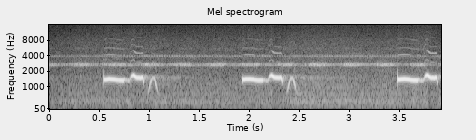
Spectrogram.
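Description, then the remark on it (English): A common poorwill calls three times at a steady pace, each a clear whistled two-part phrase, over a constant high insect drone in a quiet night setting. “It's the common poorwill, a nocturnal hunter of insects. The easiest way to locate this species is to listen for its call.”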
